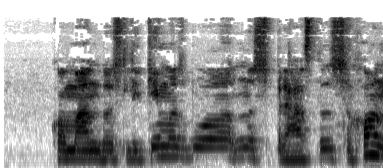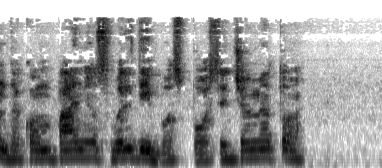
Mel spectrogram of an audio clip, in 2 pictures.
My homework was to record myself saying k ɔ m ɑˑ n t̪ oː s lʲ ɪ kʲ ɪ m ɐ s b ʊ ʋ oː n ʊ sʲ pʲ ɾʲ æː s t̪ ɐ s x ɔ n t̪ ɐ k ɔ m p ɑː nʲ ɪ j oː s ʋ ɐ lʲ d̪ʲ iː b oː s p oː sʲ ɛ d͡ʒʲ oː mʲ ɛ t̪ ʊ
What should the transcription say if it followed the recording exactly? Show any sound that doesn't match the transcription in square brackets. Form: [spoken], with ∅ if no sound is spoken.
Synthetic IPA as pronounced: k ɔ m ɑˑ n [d̪] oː s lʲ ɪ kʲ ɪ m ɐ s b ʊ ʋ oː n ʊ sʲ pʲ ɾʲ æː s t̪ ɐ s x ɔ n [d̪] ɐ k ɔ m p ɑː nʲ ɪ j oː s ʋ ɐ lʲ d̪ʲ iː b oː s p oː sʲ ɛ d͡ʒʲ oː mʲ ɛ t̪ ʊ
